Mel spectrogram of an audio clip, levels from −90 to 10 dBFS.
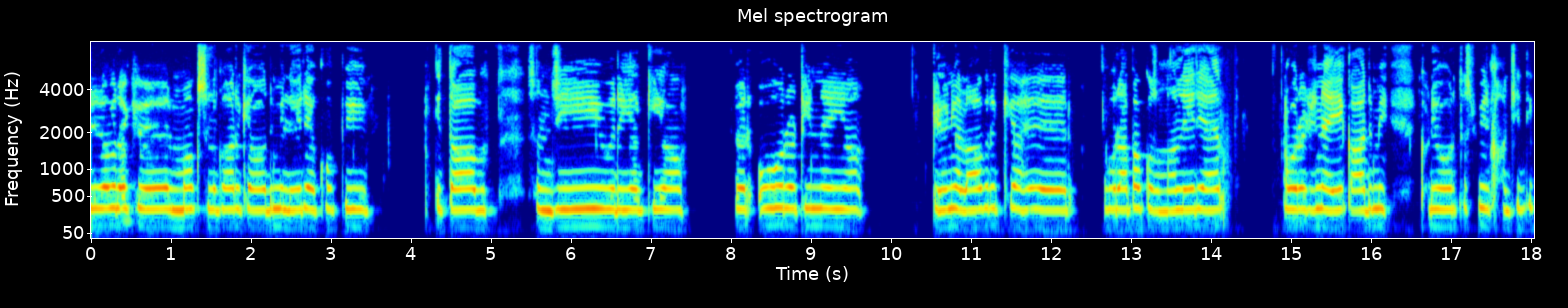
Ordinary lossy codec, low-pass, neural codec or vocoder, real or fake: none; none; none; real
